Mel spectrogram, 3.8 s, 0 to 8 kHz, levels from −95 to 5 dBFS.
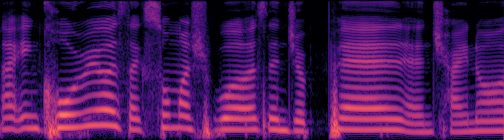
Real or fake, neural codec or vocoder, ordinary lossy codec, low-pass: real; none; none; none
